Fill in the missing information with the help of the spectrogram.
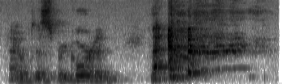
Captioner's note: laughs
